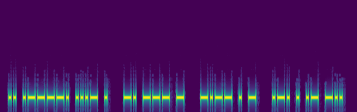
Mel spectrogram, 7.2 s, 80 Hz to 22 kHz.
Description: Morse code, heard as a keyed tone, about 25 wpm, 600 Hz. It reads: I'VE NOT YET READ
